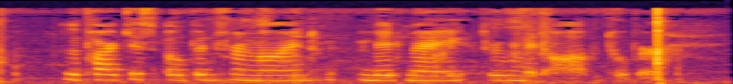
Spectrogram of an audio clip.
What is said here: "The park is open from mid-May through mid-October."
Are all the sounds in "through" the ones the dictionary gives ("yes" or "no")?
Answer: yes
